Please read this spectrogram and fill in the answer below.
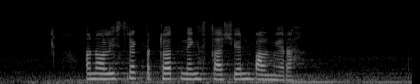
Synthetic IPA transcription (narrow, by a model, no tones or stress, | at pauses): ʔɔnɔlist̪ɾɪk̚pəɖ̥ɔt̪̚nɪŋst̪asiɔnpalmeɾah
